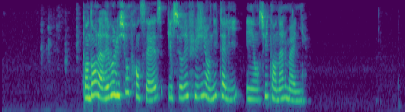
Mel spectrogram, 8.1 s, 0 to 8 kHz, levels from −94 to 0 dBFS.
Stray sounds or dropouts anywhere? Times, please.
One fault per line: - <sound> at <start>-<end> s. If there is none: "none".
none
